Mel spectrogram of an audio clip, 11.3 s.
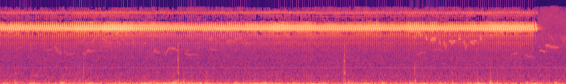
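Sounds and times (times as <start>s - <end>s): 
grasshopper warbler singing: 0.0s - 11.3s.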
